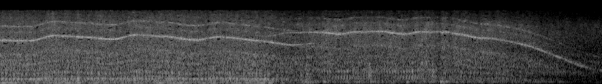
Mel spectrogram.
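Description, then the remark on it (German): A replica hand-cranked wind machine, a piece of cloth scraping over small wooden crossbars on a turning wheel, imitating storm wind: a loud, steady rushing roar with a whistling howl that wavers up and down in pitch, then sinks and fades as the cranking slows. “Und mit einer ganz besonderen Maschine machte man Windgeräusche.”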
